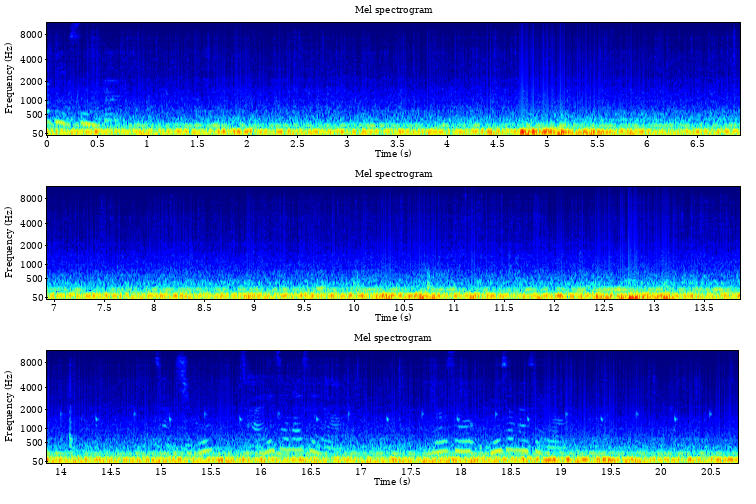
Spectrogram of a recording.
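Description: Rain patters on the windshield.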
